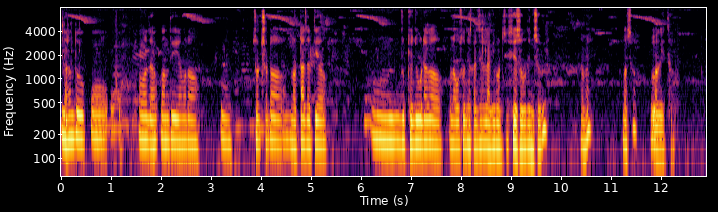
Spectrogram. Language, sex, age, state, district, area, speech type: Odia, male, 30-45, Odisha, Jagatsinghpur, rural, spontaneous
